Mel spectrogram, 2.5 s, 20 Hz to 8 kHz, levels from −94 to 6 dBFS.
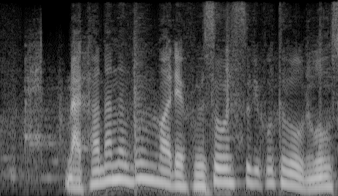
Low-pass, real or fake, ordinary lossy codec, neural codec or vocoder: none; fake; none; codec, 16 kHz, 0.5 kbps, X-Codec, HuBERT features, trained on general audio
